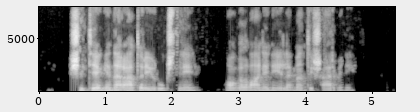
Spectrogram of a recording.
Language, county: Lithuanian, Šiauliai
